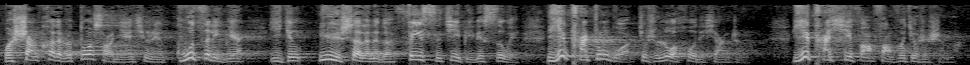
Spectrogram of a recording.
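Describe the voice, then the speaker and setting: A man lectures a large audience with fervent conviction, his fairly high voice leaping up and down as he hammers home each point. He keeps turning to the crowd with rhetorical questions. The sound carries a long, ringing hall reverb. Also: very animated, brisk, a little mellow. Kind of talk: public lecture.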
